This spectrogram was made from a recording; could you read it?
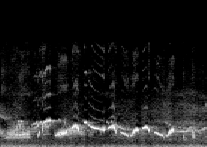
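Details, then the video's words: Caged Chinese hwamei singing rich, looping whistles, rising and falling in quick succession, bright and loud, with a clean backdrop. "Họa mi hót hét tốt - Giọng hay"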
